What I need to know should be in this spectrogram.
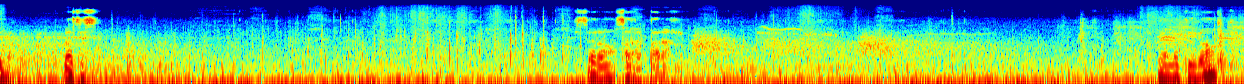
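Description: Footsteps run over grass and dry leaves.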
